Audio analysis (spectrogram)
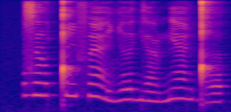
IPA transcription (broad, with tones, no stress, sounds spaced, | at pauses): z ə̃˥ ʊ̯ ǃ i˥ f ɛ̃ː˥˩ ɪ̯ ʎ ɘː˧ ɡʲ ə̃ː˩ ɭ mʲ ɛ̃ː˥ ɡ͡ǃ ə˩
